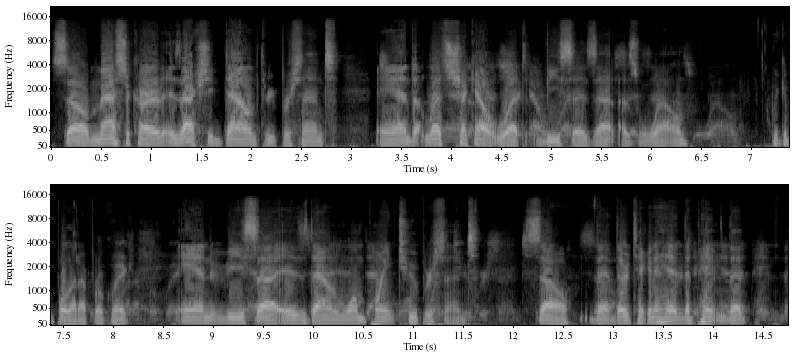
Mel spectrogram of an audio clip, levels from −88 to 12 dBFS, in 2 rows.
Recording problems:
echo of what is said; noticeable; from 3 s on; 540 ms later, 15 dB below the speech
distortion; slight; 4% of the sound clipped
garbled, watery; slightly; nothing above 15 kHz

